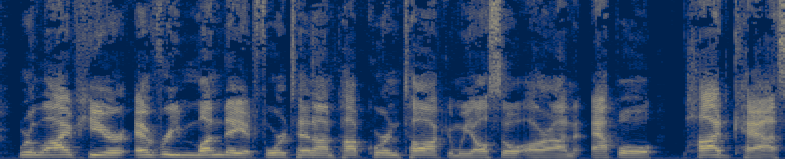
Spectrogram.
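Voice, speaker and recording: A man speaks with an American accent at a moderate pace. His pitch is fairly high, and the recording is very clean, with a silent background. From US Midwest, Wisconsin. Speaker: podcast host. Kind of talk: interview.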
